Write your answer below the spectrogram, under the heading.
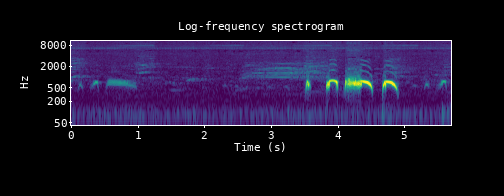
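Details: Male spotted dove lure call: faint distant cooing at first, then one loud near phrase of short note, coo, long rolling coo and closing coo. A steady low hum plays throughout.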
